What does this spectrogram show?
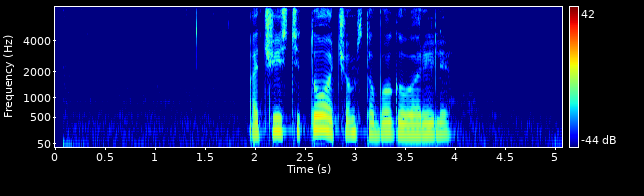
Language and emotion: Russian, neutral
